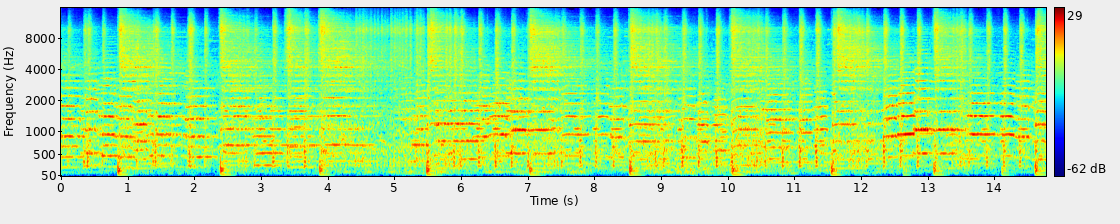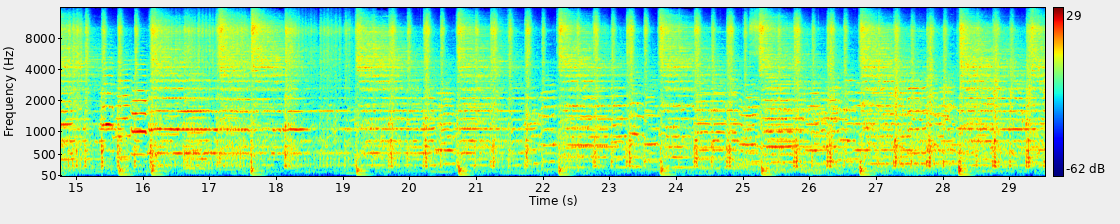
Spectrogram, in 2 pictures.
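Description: Marching brass band playing a tune: trumpets and trombones carry the melody over a sousaphone bass, with drums keeping a steady beat.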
